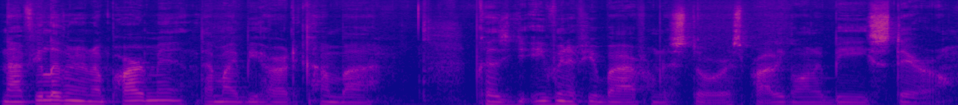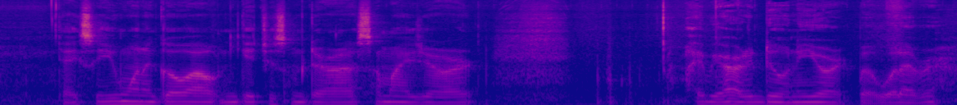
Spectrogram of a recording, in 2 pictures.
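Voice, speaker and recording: A man rushes along at a very fast pace in a monotone, flat intonation. Light background noise can be heard. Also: fairly low pitch for a man. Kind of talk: tutorial. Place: home room. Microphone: phone near.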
